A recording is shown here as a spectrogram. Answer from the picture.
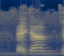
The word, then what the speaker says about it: Aegon: So his character is really interesting, and he is kind of the future King Aegon? Is that how you say it? – Yeah.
